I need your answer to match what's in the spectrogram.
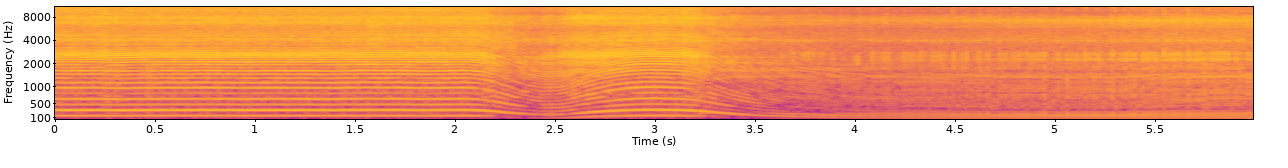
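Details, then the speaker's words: Fox twin-cylinder glow model engine, throttle stops opened half a turn: high buzz sags and recovers, then settles lower and rougher near 3600 rpm as one cylinder drops out, popping back with throttle; low-speed needle to be adjusted two notches. "My tac doesn't record hold the low speed, but I got down to like 3600 and it seemed like this cylinder dropped out a couple of times and that's when I'd hit it. You'd hear it pop back on."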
